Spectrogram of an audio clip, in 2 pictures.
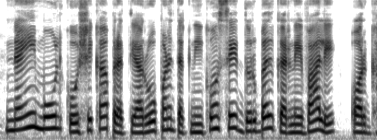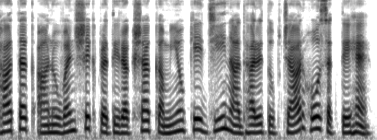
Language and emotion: Hindi, neutral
